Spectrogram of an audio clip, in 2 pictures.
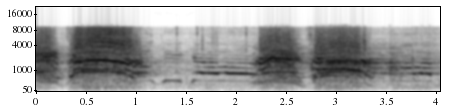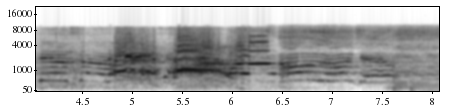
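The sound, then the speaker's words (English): A crowd of 30-plus protesters chants and shouts outside a home on Massachusetts Avenue, protesting Huntington Life Sciences' killing of animals, with chants like "Puppy killer!" Loud, rhythmic bursts of voices rise together in repeated phrases with short pauses between, the yelling sustained and forceful throughout. “especially when it brings 30-plus people out to your ritzy home on Massachusetts Avenue disturbing”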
